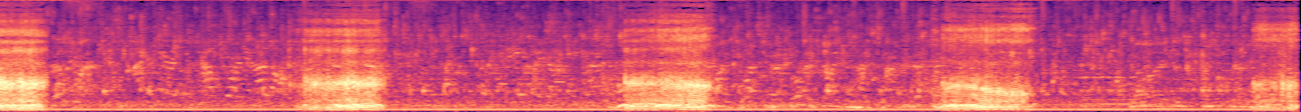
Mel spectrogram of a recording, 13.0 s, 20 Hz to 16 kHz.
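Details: Sleeping person: loud rasping snores roughly every three seconds, about 18 a minute, over a steady low room hum; ordinary snoring.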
